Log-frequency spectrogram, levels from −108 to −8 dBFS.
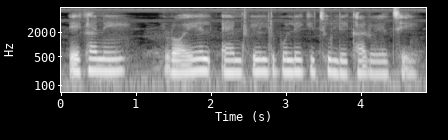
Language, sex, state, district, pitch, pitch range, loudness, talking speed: Bengali, female, West Bengal, Cooch Behar, 215 Hz, 190-220 Hz, -19 LUFS, 85 wpm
